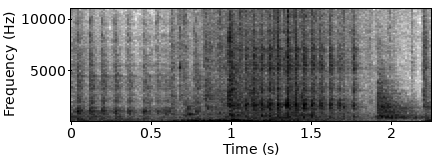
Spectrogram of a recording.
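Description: A whoosh sound effect for an animated title card: a rushing noise that swells to a peak about a second in and then fades.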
